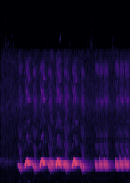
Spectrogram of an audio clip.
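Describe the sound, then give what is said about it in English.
A bird sings a clear, whistled phrase of about seven swooping, mid-high notes in quick succession, steady and fairly loud, with no voices. “I love this one because he's just got so many different songs, and there's this really kind of lonely, cool quality about his call that it lulls me to sleep.”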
